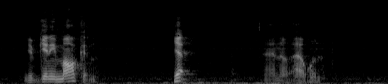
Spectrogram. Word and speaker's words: Evgeny Malkin: Oh, well, hold on to get the proper pronunciation of his name. Evgeny Malkin.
